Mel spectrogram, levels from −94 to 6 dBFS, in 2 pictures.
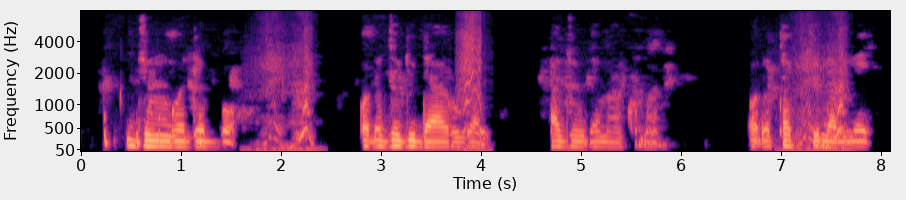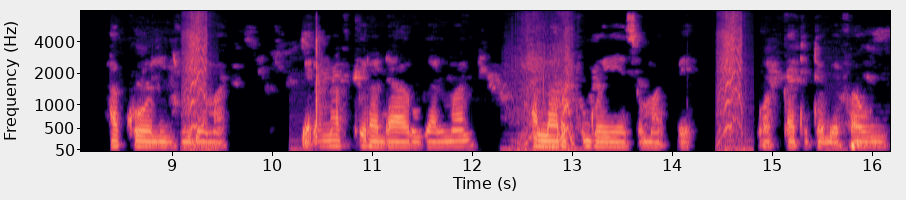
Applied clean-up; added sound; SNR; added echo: classical method Wiener filter.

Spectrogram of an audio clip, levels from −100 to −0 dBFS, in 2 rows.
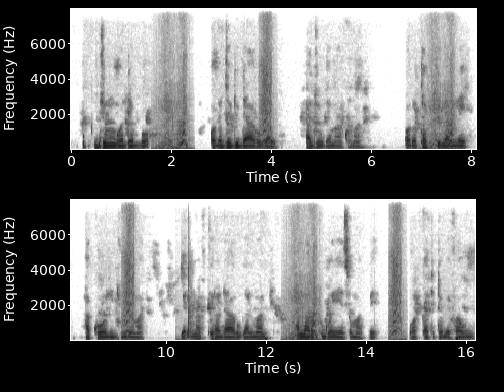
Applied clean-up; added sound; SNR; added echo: none; Zipper (clothing); 13 dB; none.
